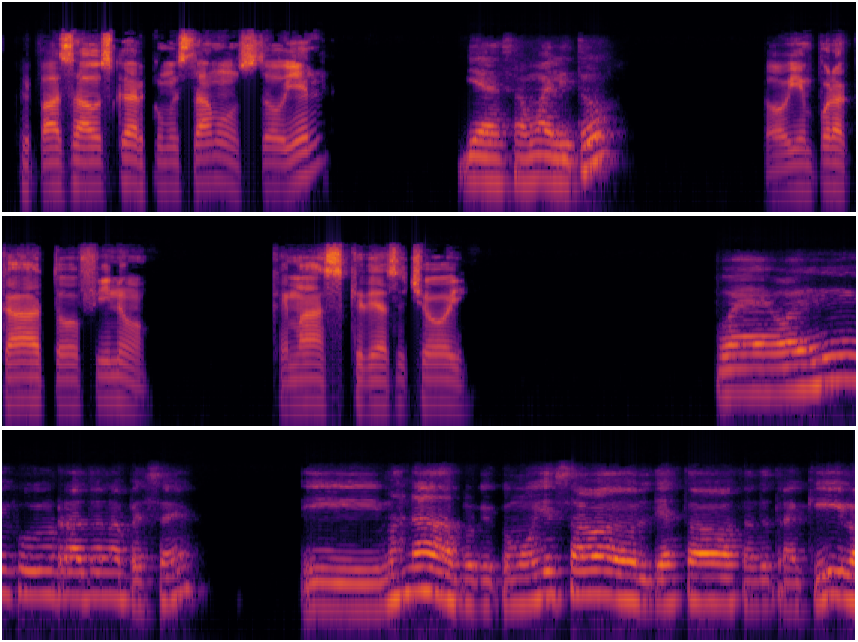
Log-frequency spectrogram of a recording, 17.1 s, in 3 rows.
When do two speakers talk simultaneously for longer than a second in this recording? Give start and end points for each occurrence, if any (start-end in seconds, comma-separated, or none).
none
